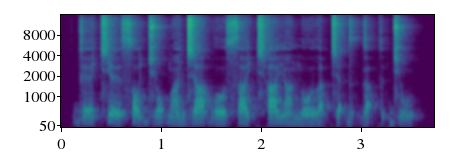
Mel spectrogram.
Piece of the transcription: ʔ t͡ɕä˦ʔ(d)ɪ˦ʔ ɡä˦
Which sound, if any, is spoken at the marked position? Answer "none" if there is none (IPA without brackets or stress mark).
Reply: d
